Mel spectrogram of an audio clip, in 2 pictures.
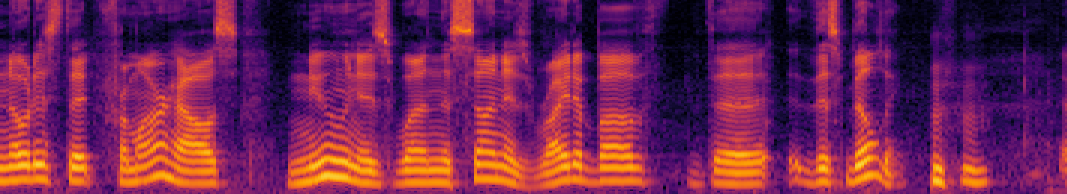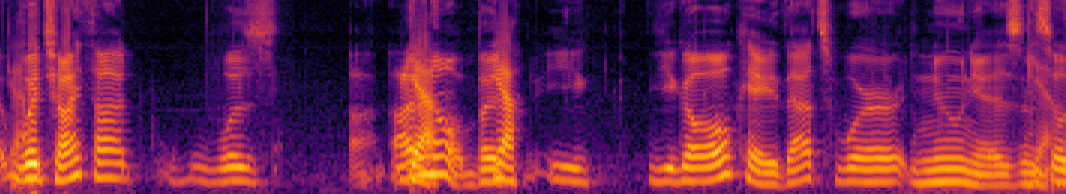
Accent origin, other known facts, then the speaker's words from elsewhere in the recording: Seattle, Washington, United States; I'm mostly from Seattle, but okay. I've been up here for about 40 years or so.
